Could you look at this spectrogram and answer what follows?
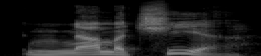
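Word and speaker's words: Naumachia: A Namachia.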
